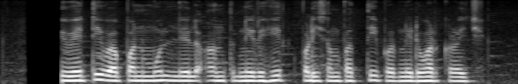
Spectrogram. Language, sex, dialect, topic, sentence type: Maithili, male, Eastern / Thethi, banking, statement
